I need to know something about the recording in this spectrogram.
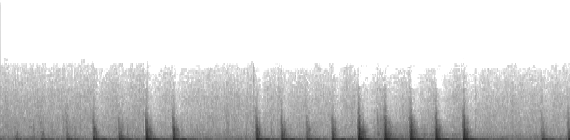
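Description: Rapid, repeated knocking on a door, in two quick flurries with a short break about two seconds in.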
